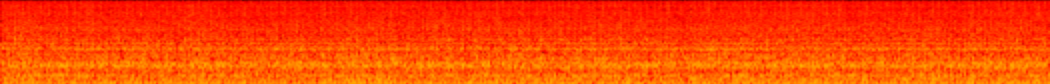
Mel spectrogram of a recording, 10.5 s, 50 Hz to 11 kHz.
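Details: 1995 Jeep Wrangler YJ 2.5L four at idle, with a blown head gasket at cylinder one measuring about 70 psi compression: an uneven, loping idle with roughly two stumbles a second; rough idle from blown head gasket.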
